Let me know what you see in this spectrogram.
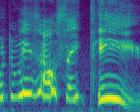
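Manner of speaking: very high baffled bewildered squeal. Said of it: "I'm like".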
